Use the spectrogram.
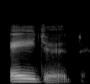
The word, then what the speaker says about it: aged: Yes, en este caso lo vamos a pronunciar con esto, con it, aged, blessed, crooked, naked, wicked, and wretched. Con esto, con ed.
